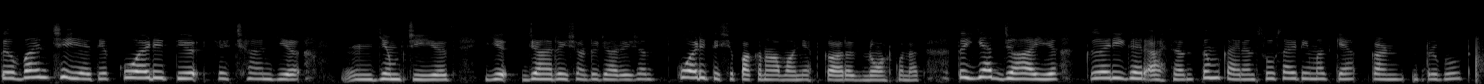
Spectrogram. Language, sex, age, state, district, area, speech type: Kashmiri, female, 18-30, Jammu and Kashmir, Kulgam, rural, spontaneous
